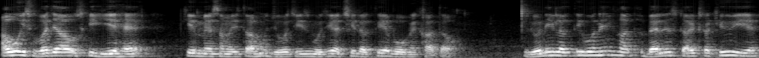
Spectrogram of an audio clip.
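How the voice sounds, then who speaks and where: A man talks at a fairly high pitch, with vocal fry and a dark, mellow tone. His pitch swings very widely, and the room echo is audible. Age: 60s. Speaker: vlogger. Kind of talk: casual monologue. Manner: hesitant, with fillers.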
